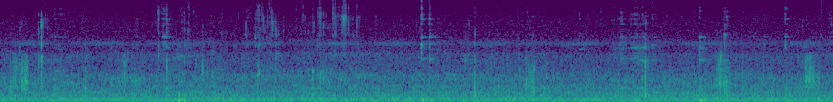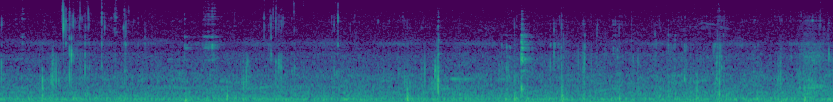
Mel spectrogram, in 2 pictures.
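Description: Chewing and small mouth sounds close to the microphone, with light clicks and scrapes of a metal fork against a plate as the last crumbs are picked up, over a steady low hum.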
